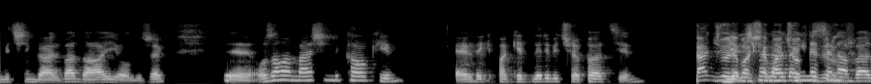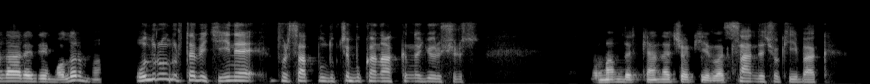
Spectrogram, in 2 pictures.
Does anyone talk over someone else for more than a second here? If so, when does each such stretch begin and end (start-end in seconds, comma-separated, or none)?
7.3-8.7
